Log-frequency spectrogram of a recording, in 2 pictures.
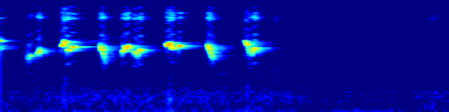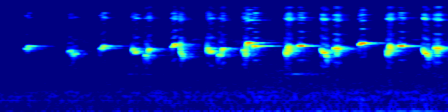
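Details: Yellow-vented bulbul singing gacor in the morning, a training lure for ngropel singing: a burst of chirpy, bubbling notes, then a silence of about two seconds before the rapid chatter resumes and builds.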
